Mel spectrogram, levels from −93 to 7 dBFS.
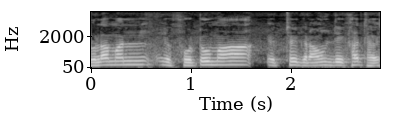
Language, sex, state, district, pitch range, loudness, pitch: Chhattisgarhi, male, Chhattisgarh, Bilaspur, 155-185 Hz, -15 LUFS, 175 Hz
